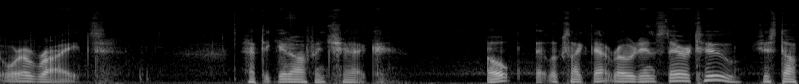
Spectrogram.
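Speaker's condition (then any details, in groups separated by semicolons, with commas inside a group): No condition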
